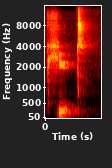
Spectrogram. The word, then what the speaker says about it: Qt: Well, I think it's pronounced Qt.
